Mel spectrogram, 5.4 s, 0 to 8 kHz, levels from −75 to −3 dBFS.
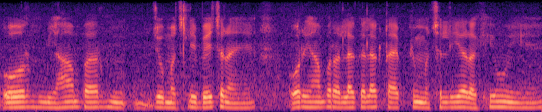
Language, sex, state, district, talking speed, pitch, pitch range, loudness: Hindi, male, Chhattisgarh, Bilaspur, 210 wpm, 140 Hz, 135-145 Hz, -19 LUFS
